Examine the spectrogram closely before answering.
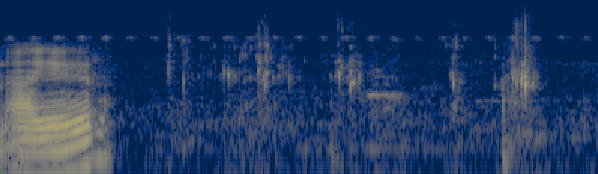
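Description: Water pours into a stone bowl.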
